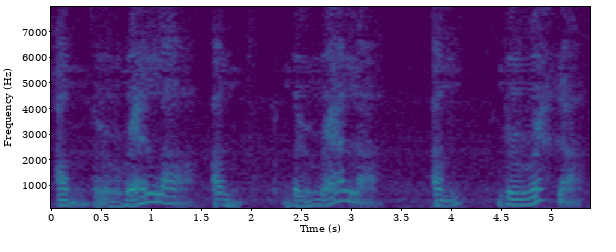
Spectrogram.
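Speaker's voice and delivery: "Umbrella" very slow, in three beats; syllable by syllable. Shown as a demonstration. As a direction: draw out each syllable of "Umbrella". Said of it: "three syllables".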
